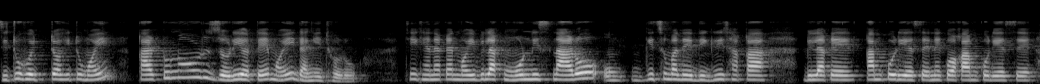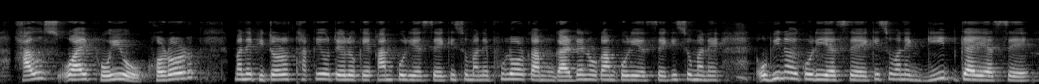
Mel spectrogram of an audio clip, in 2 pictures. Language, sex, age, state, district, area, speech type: Assamese, female, 45-60, Assam, Barpeta, rural, spontaneous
